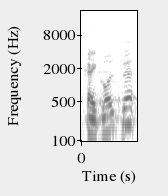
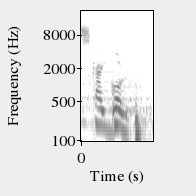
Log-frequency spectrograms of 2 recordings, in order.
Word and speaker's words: Kai Golpe: Hi everyone, this is Kai Golpe, Yeah, not Sky Gulp.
